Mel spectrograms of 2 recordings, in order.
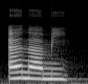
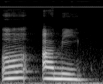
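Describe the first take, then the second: First: The n sound links onto the next word. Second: The n sound is not linked to the next word. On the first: The speaker calls it right. "they would sound like an ami" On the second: The speaker calls it wrong. "and not as un ami"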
